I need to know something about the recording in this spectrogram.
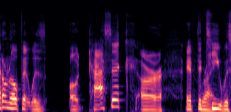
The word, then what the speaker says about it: Ocasek: confusion into a virtue it's actually Rick oasic yes um I've never heard anybody pronounce it uh okasik but uh yeah if you want to go with okasik we can I'm going to go with okasik because that's all I've ever heard it okay Rick is of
